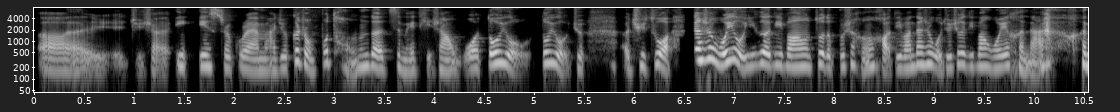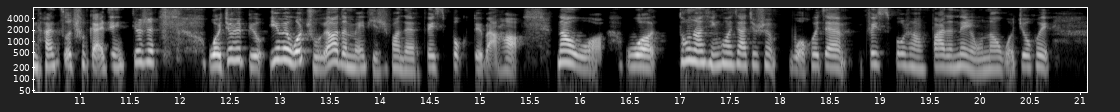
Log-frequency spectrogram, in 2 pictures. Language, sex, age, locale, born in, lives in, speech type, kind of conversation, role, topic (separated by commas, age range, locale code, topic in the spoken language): Chinese, female, 45-49, zh-CN, China, United States, conversation, advice, user, 我无法衡量进展，不确定现在的方法是否有效，该怎么办？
